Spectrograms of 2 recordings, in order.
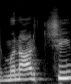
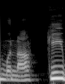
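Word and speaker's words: monarchy: की बोलते हैं जनरली, मोनार्ची नहीं बोलते हैं, मोनार्की बोलते हैं, ठीक है।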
